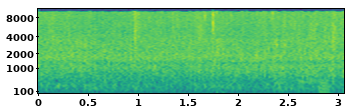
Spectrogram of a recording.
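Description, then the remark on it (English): A steady, continuous rush of flowing creek water fills the scene, even and unbroken from start to finish, with no voices over it; the creek beside a small cabin, still roaring. “We're going to walk all the way up the creek now.”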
